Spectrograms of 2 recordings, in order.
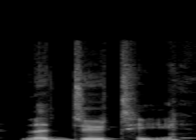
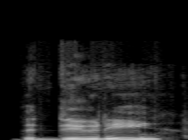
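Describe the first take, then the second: First: Said in the usual way. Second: The duty? louder and rising, mock bewildered; puzzled echo. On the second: Real, not acted. Reader echoes the viewer's question, louder and incredulous. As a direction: throw The duty? back up high as if it's absurd.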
